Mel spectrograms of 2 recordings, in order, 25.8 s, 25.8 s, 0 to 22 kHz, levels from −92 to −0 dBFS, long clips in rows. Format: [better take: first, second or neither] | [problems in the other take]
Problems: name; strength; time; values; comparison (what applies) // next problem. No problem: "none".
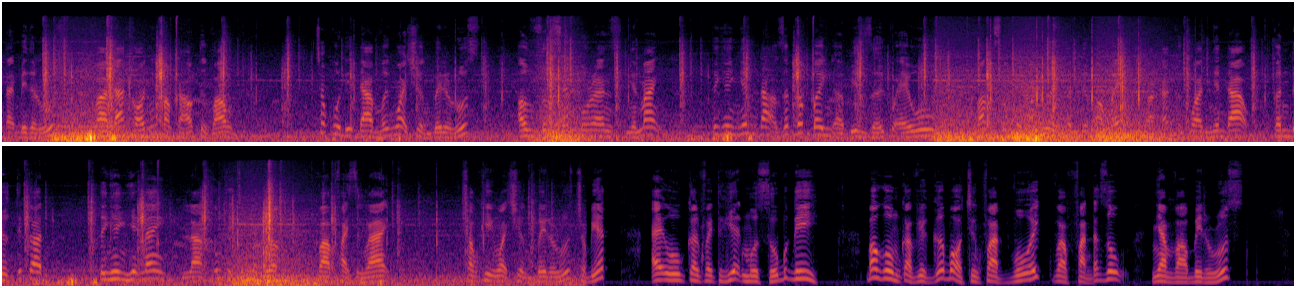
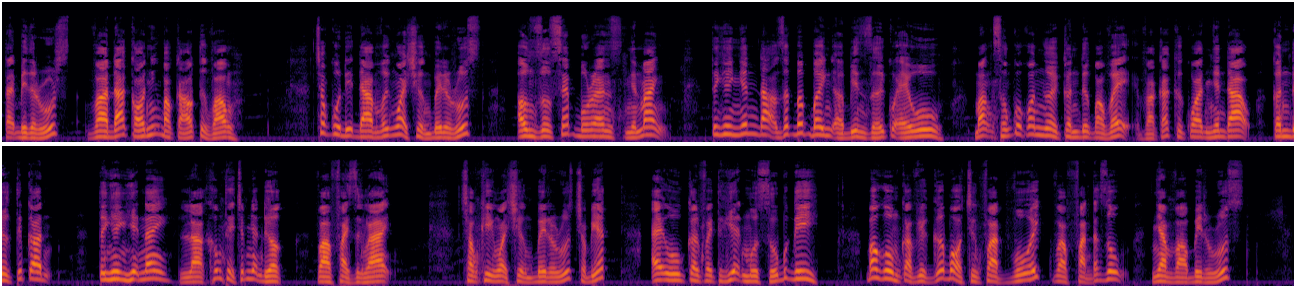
second | wind noise on the microphone; heavy; until 19 s; 3 dB above the speech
